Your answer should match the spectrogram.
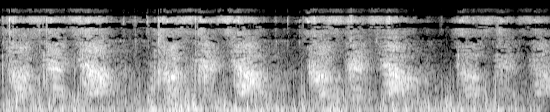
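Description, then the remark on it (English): A large crowd gathered outdoors outside a building during an emergency cabinet meeting, waiting for the ministers to come out. It shouts and roars in repeated surging waves, a dense wall of voices that stays loud throughout with rhythmic swells of yelling. “Later in the day, the Prime Minister called an emergency cabinet meeting, and a crowd gathered outside waiting for them to come out.”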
